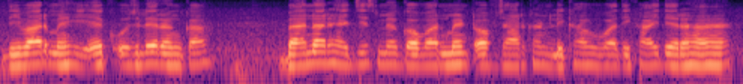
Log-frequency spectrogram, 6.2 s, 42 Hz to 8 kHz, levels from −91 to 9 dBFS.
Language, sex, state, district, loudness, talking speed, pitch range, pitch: Hindi, male, Jharkhand, Palamu, -17 LUFS, 185 wpm, 140-150 Hz, 140 Hz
